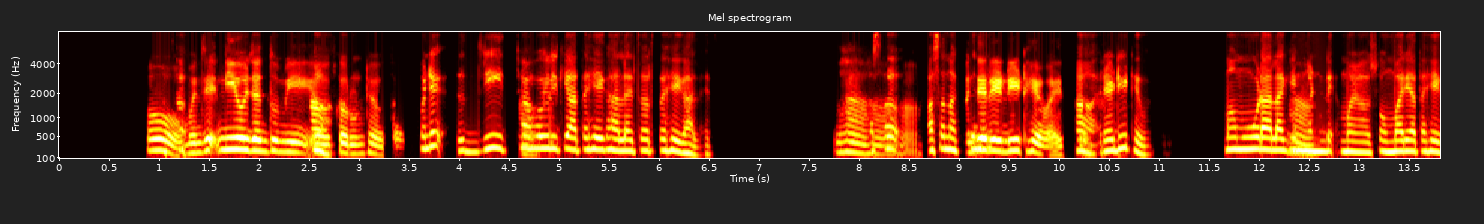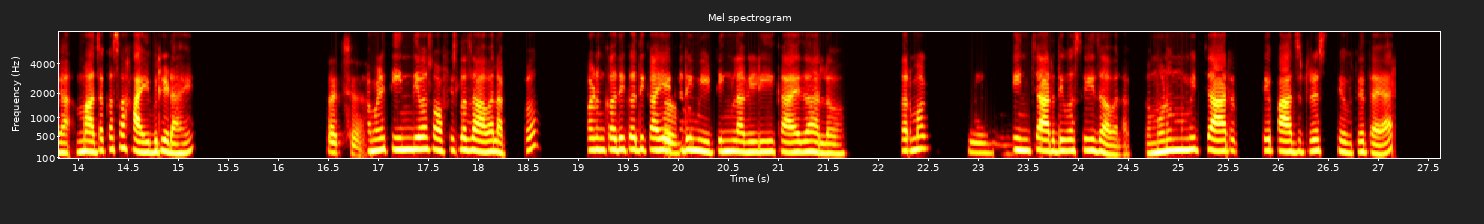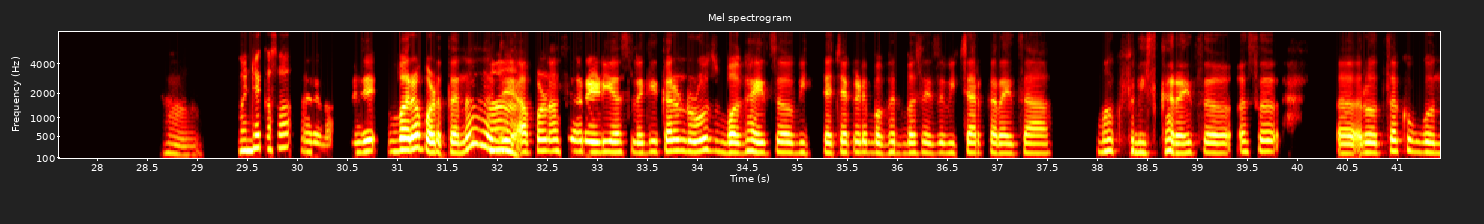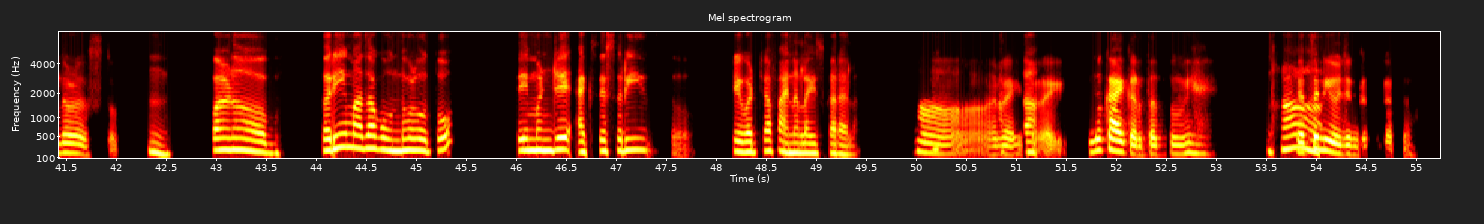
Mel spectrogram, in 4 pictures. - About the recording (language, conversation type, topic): Marathi, podcast, कपड्यांमध्ये आराम आणि देखणेपणा यांचा समतोल तुम्ही कसा साधता?
- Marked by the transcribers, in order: other background noise; in English: "रेडी"; in English: "रेडी"; in English: "हायब्रिड"; in English: "रेडी"; in English: "ॲक्सेसरीज"; in English: "राइट, राइट"; chuckle; other noise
